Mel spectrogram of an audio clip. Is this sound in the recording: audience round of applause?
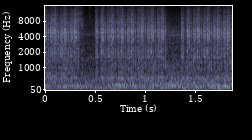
no

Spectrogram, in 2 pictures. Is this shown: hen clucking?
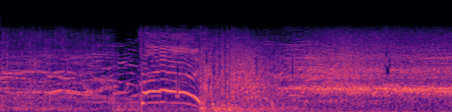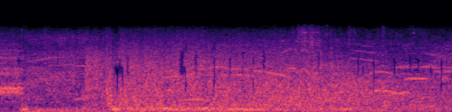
no

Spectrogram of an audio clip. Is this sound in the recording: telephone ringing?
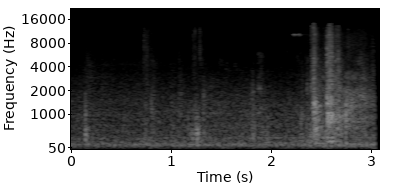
no

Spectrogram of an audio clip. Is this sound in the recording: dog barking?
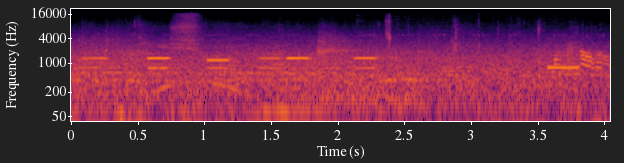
no

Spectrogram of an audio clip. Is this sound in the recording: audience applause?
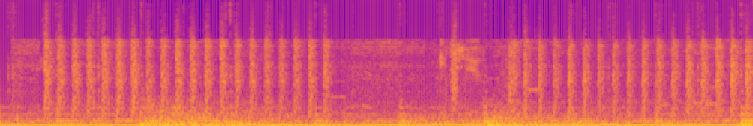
no

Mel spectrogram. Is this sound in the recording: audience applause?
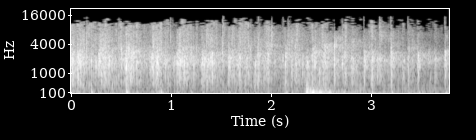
yes

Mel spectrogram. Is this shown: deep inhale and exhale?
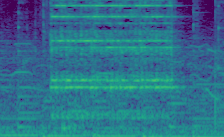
no

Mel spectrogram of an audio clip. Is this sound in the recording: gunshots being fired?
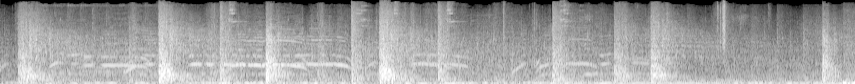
yes

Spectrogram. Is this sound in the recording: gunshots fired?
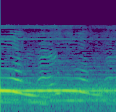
no

